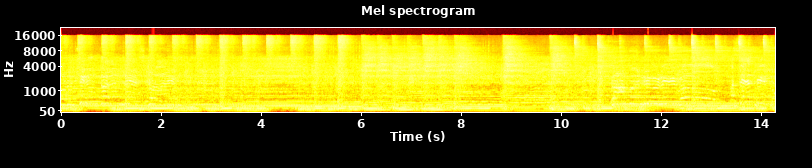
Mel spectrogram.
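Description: A live rock band playing loud, with electric guitars and bass over a drum kit keeping a steady beat on the cymbals. A male singer's voice comes in over the band in the first couple of seconds and again near the end.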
